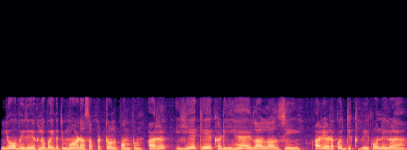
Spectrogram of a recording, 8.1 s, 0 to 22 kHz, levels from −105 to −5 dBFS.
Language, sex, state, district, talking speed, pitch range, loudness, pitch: Hindi, female, Bihar, Saharsa, 160 wpm, 190-215 Hz, -16 LUFS, 200 Hz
